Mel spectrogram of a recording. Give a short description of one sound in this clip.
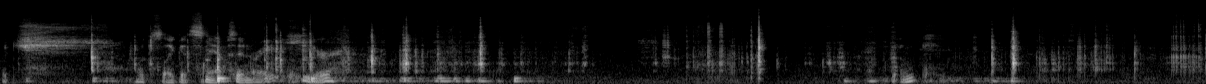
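Plastic toy parts click and rattle as hands fit them together.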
